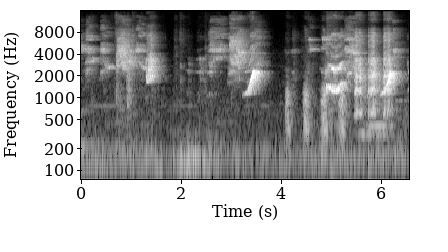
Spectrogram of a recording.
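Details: An actively singing Javan myna, recorded as tutor song for cage birds: scattered harsh, rasping bursts and sharp rising squeals with short gaps, over a low background hum.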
